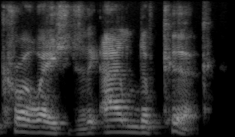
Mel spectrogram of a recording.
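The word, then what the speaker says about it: Krk: This time we're going to the largest island in Croatia, to the island of Kirk. Spelt differently, but pronounced exactly like Captain Kirk from the Starship Enterprise. The island of Kirk.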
